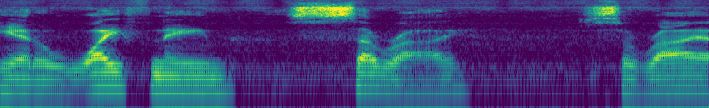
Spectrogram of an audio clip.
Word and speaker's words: Sarai: Sarai, I believe is how it's pronounced at that time.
